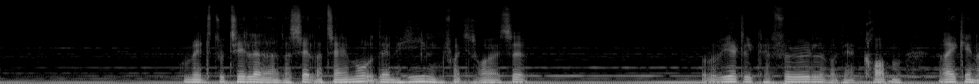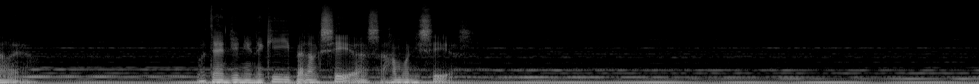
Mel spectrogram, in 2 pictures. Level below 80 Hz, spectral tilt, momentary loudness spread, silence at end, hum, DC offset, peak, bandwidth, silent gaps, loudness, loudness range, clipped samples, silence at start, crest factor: -40 dBFS; -7.5 dB/octave; 15 LU; 0 s; none; under 0.1%; -10 dBFS; 15.5 kHz; none; -29 LUFS; 10 LU; under 0.1%; 0 s; 18 dB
